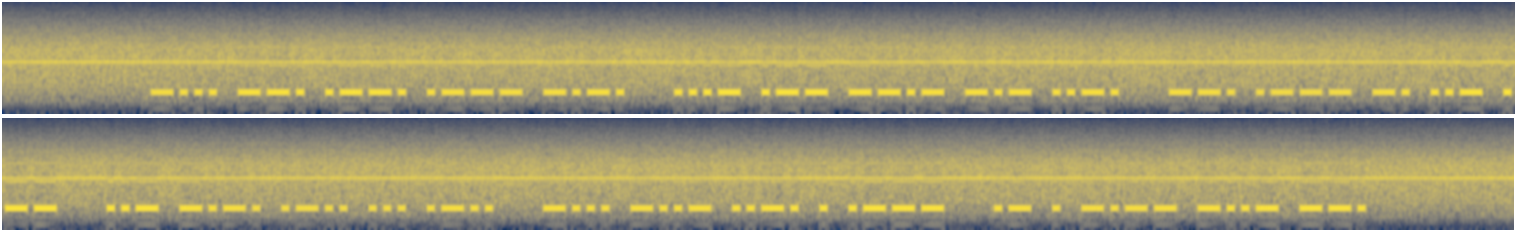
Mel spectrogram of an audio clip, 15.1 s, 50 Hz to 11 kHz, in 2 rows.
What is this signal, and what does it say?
Morse code, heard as a keyed tone, machine-sent, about 33 wpm, 600 Hz, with radio static and a steady whistle near 1990 Hz. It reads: BGPJC VWQKF GJNUW UCLSL BXFEJ AEYXG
